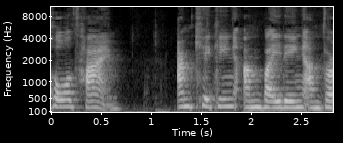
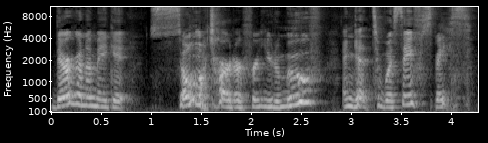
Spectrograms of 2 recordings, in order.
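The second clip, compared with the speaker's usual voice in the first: normal talking voice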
